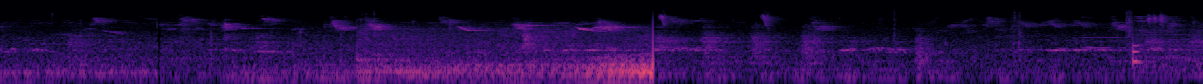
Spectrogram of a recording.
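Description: Faint, scattered short high bird chirps and twitters throughout. A low rumble rises in the middle and stops abruptly about six and a half seconds in.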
